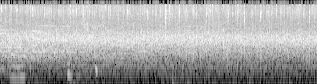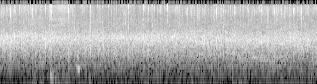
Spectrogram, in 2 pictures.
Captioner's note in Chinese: 掌聲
